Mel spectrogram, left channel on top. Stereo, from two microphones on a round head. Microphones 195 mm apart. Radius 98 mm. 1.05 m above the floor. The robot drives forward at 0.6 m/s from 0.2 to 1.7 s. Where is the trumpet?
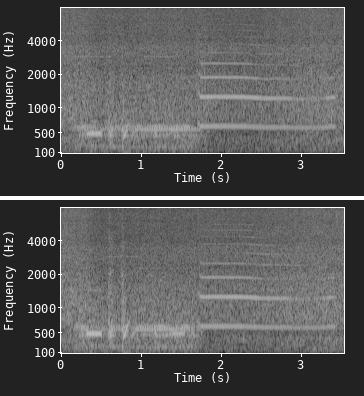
5° left (ahead or behind).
